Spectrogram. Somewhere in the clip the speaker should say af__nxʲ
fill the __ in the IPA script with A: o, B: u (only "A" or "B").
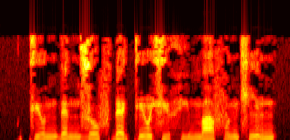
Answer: A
